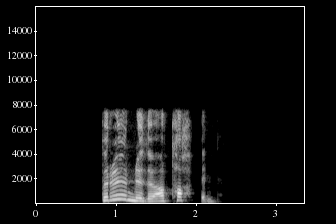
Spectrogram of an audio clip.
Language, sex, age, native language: Icelandic, female, 40-49, Icelandic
